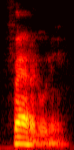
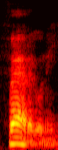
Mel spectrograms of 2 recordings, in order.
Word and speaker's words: 𐍆𐌰𐌹𐍂𐌲𐌿𐌽𐌹: la palabra siguiente porque no es una F pronunciada entre los dientes de arriba y el labio inferior, sino que se hace con los labios redondeados.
